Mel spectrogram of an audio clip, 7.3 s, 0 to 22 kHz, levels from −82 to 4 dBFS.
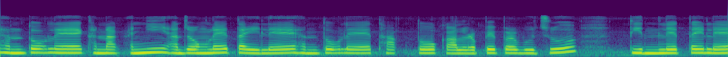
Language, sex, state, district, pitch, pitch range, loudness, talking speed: Wancho, female, Arunachal Pradesh, Longding, 220 Hz, 215-230 Hz, -12 LUFS, 105 wpm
